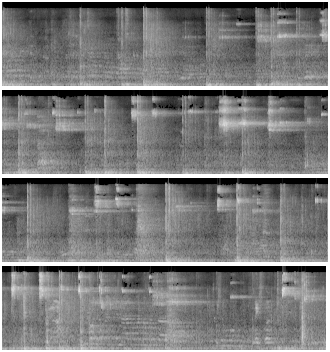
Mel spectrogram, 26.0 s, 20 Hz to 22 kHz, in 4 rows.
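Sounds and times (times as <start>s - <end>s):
sneaker squeaks: 1.0s - 26.0s
basketball bouncing on hardwood floor: 8.2s - 9.5s, 13.4s - 13.9s, 16.3s - 16.7s, 17.7s - 21.4s.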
